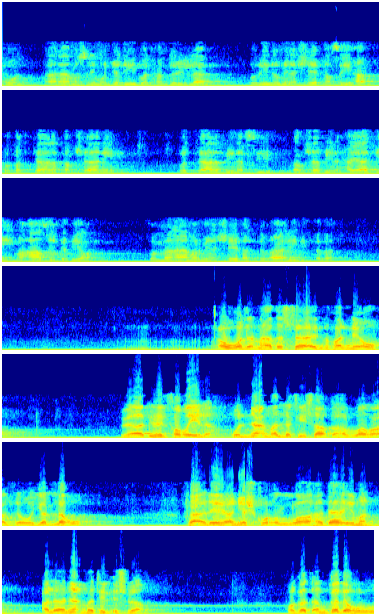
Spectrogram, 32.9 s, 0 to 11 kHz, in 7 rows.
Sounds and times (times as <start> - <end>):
Speech: 0.0 - 6.3, 6.9 - 10.7, 11.3 - 13.8, 16.8 - 19.1, 20.3 - 24.9, 25.9 - 30.2, 31.8 - 32.9.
